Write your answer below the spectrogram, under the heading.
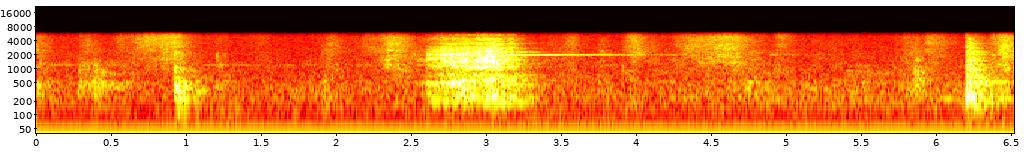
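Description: Wooden screen-printing frames being handled on wooden shelving: irregular scraping and rubbing of wood on wood, loudest about three seconds in, with a sharp knock near the end.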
